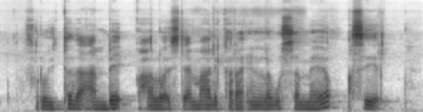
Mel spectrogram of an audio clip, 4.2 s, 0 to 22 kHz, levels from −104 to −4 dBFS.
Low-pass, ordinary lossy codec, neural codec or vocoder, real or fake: none; none; none; real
